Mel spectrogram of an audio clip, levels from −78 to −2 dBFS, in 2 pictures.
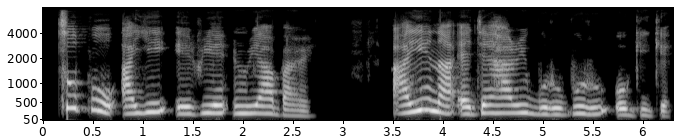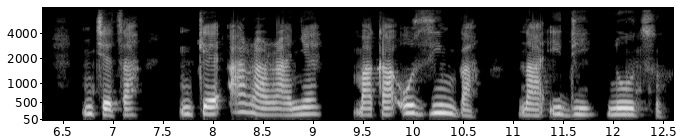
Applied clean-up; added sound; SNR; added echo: none; none; none; none.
